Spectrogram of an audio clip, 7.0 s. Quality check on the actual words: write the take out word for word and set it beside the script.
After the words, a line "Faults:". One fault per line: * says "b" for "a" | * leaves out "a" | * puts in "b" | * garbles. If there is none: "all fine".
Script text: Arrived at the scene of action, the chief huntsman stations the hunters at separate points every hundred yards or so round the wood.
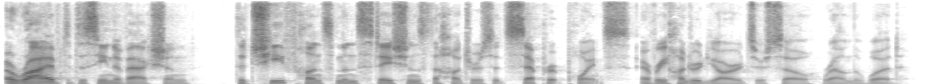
Arrived at the scene of action, the chief huntsman stations the hunters at separate points every hundred yards or so round the wood.
Faults:
all fine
